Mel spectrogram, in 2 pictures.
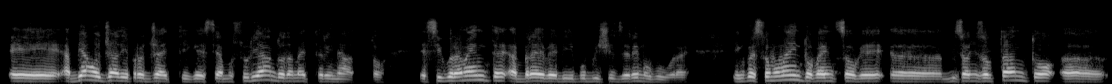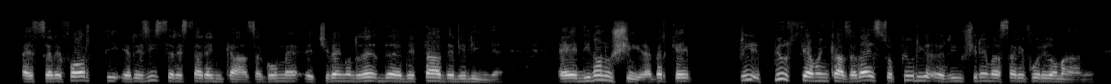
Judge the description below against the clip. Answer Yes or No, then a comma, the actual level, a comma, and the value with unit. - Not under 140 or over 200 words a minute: Yes, average, 155 wpm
